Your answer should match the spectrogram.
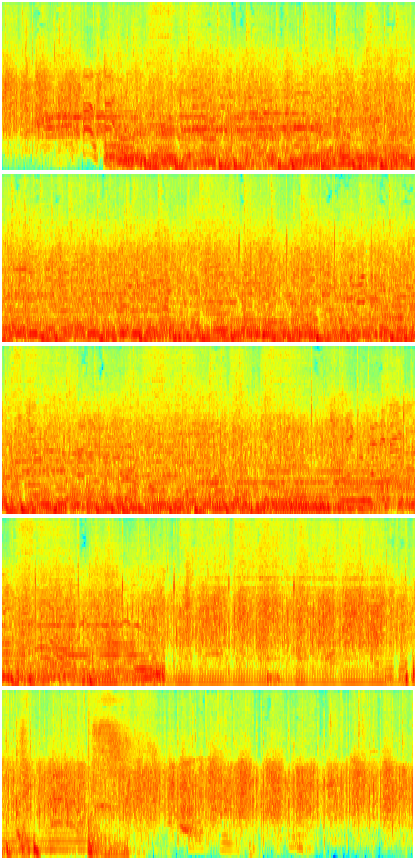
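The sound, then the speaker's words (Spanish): A studio audience on the show La Resistencia breaks into loud, sustained applause for guest Seku Kanye Mason, holding steady for about seventeen seconds with a tonal musical backing underneath, before cutting off abruptly near the end. “Pido un aplauso para Seku Kanye Mason en la resistencia.”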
